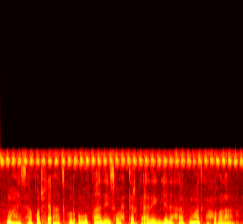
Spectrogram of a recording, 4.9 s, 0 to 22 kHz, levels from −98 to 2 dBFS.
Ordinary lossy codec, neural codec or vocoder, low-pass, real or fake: none; none; 7.2 kHz; real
